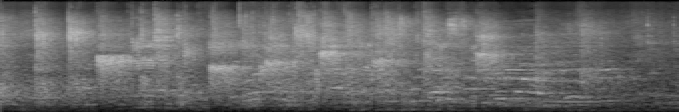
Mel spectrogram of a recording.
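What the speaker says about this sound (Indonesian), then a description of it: "Ayo semuanya tepuk tangan dulu" A class of students claps for a classmate, giving brisk, loud, overlapping hand claps close by for several seconds before it thins out, with some voices mixed in.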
